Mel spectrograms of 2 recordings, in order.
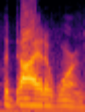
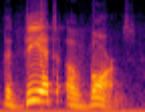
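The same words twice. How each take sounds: First: Worms sounds like the English word for worms. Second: Worms is said as a German place name. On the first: It names a weight-loss diet of worms. The speaker calls it wrong. "it's not pronounced the diet of worms" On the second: It names an assembly held in a German city. The speaker calls it right. "It's pronounced the diet of worms. Worms is a city in the Rhineland in Germany"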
